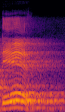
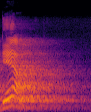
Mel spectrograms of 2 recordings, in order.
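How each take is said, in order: First: "dare" on a long, steady e with r; wrong pronunciation demo. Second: "Dare" as deh-uh, with no r; correct diphthong. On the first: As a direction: stretch "dare" without the schwa glide. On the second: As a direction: model "Dare" gliding from e into a schwa. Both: Shown as a demonstration. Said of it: "Not dare".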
